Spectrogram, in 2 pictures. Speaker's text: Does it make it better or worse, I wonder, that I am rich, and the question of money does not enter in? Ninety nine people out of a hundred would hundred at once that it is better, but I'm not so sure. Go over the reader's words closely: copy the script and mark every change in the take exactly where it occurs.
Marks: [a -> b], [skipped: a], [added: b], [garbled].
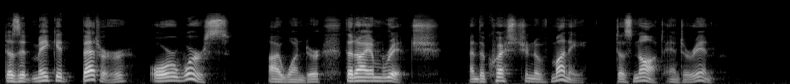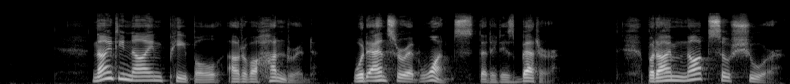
Does it make it better or worse, I wonder, that I am rich, and the question of money does not enter in? Ninety nine people out of a hundred would [hundred -> answer] at once that it is better, but I'm not so sure.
